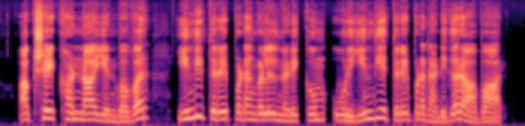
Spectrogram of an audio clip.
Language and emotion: Tamil, neutral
